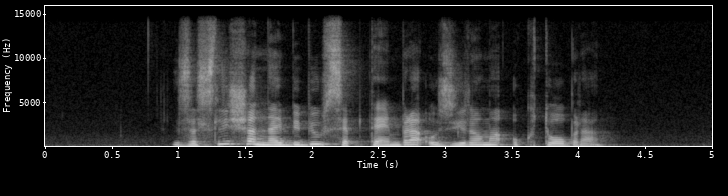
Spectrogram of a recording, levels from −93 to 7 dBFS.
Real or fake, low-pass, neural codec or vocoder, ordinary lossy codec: real; 14.4 kHz; none; none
